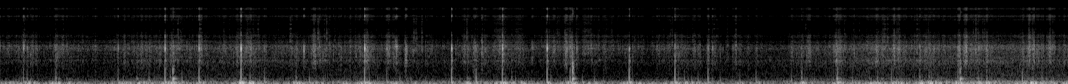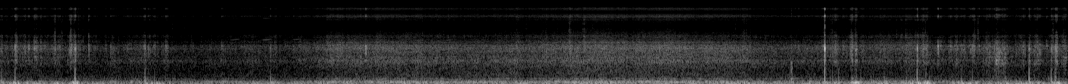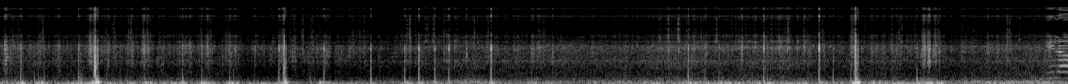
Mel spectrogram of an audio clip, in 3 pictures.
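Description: Mountain bike ridden over a rough dirt trail, heard from a handlebar-mounted camera: wind buffeting the microphone with a low rumble, and a constant rattle of short knocks as the bike jolts over bumps, one sharp knock about two-thirds of the way through.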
